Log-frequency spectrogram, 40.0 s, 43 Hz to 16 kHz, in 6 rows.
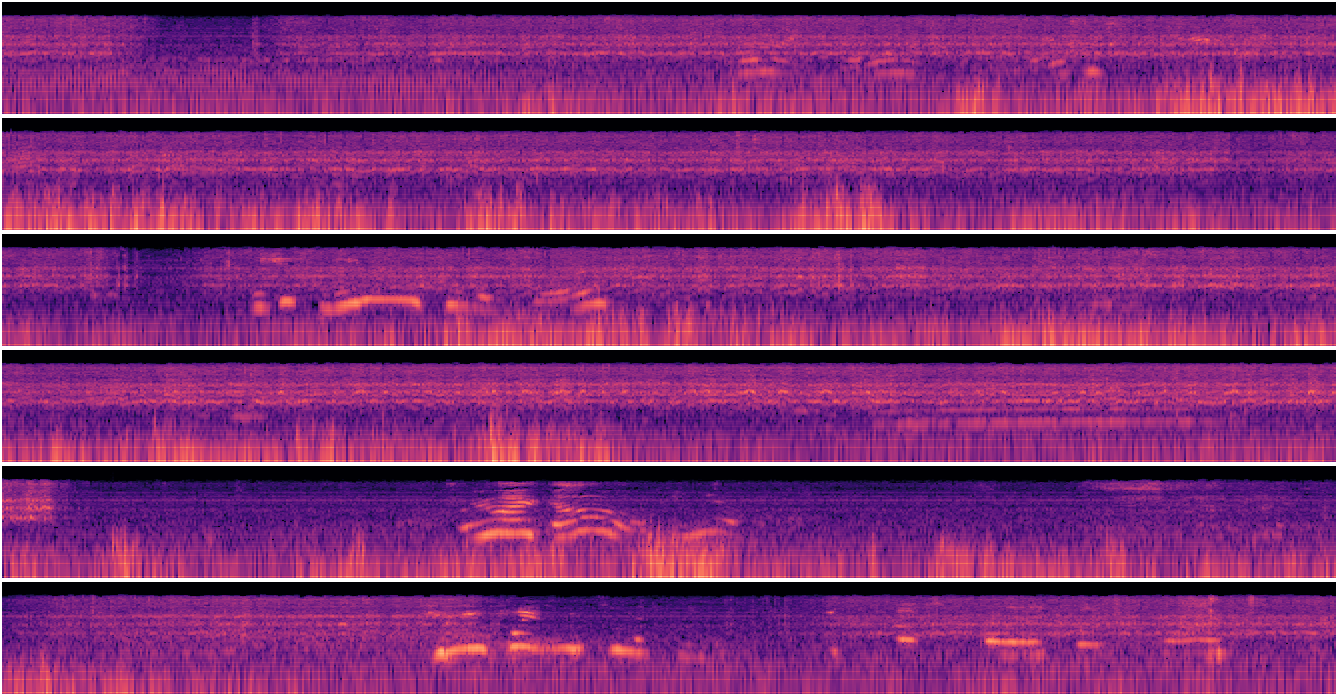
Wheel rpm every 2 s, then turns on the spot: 30, 70, 70, 70, 70, 70, 30, 60, 70, 70, 70, 70, 70, 20, 0, 0, 20, 50, 20, 70.
none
